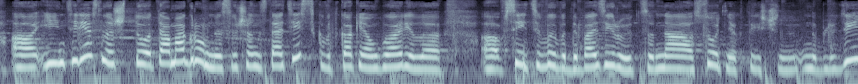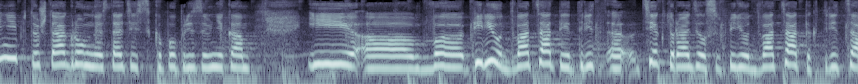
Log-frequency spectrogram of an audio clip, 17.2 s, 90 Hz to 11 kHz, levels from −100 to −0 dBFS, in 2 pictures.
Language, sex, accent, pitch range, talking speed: Russian, female, native, 220-280 Hz, 120 wpm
